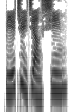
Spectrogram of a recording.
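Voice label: "别具匠心" Mandarin Chinese; hsk; chinese-flashcards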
